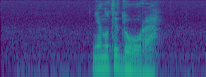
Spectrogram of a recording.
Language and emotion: Russian, angry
